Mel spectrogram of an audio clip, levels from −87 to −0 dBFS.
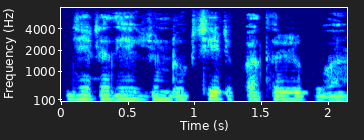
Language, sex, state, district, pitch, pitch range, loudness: Bengali, male, West Bengal, Purulia, 115 Hz, 115-120 Hz, -41 LUFS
